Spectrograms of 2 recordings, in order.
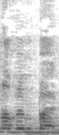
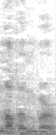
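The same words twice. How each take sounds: First: It is pronounced with a British accent. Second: It is pronounced with a North American accent. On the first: "Canada কেউ নভেম্বর ডিসেম্বর বলে না" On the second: "নভেম্বর বলে"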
